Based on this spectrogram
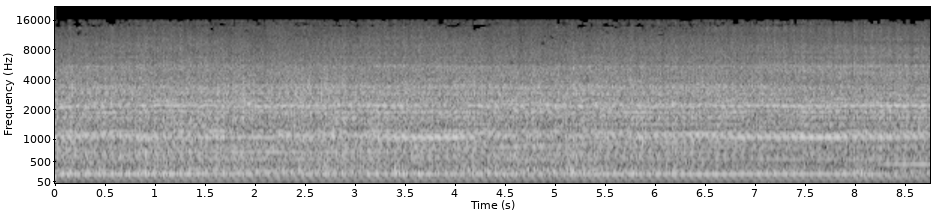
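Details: Vintage Flymo hover mower after reassembly, carburetor believed out of adjustment, kill wire not working: steady buzzy two-stroke drone held at a low, flat speed without picking up; low idle speed.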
